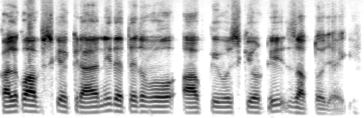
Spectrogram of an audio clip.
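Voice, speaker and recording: A man with a Pakistani accent teaches law in an informal classroom style. His voice has a middling pitch and is recorded very dry. He explains with examples, slips into English legal terms and often checks that listeners follow. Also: a little fast, no echo. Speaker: law lecturer.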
